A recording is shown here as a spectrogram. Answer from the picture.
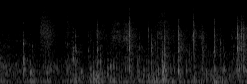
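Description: Manual die-cutting machine rolling a cutting-plate sandwich with a metal die through its rollers: irregular small clicks and crackles, about three or four a second.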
